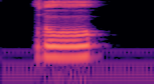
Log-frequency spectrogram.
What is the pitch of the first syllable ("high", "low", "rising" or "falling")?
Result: high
